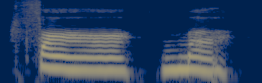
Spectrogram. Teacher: So, there are two R's in farmer and both of them are silent.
